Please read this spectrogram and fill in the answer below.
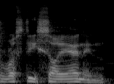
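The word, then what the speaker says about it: rusticyanin: a rusty rusty cyan apparently i've been pronouncing this wrong for a long time i tend to say um crustacean but apparently that's not how you say that it's rusty cyanine again well it's a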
